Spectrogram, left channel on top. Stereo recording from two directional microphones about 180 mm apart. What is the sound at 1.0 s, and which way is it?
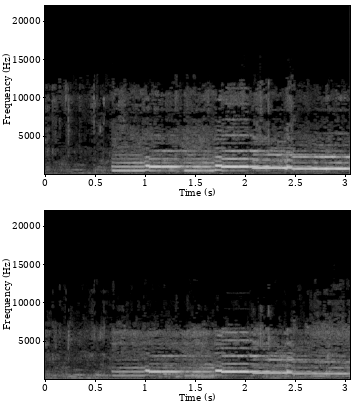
Music, 30° left (ahead or behind).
